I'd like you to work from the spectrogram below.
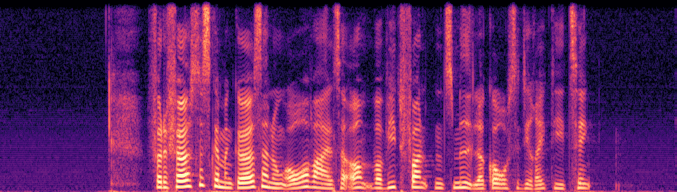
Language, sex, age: Danish, female, 36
